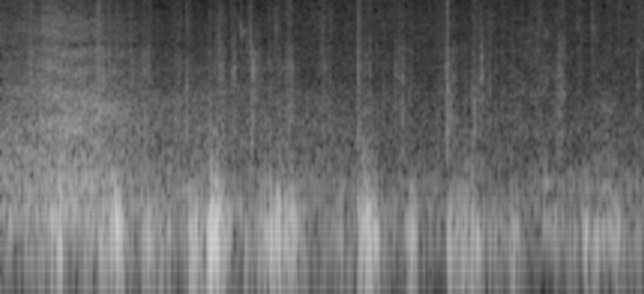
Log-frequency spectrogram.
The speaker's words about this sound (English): Sorry if it's windy.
